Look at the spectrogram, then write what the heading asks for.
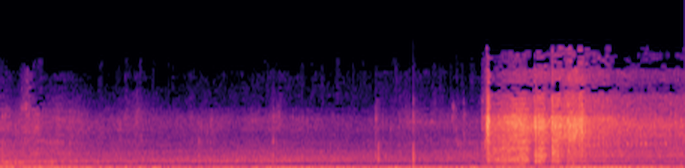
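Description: A Ford Focus RS parked in the woods catches and settles into a low, steady idle, with a brief rise in engine sound near the end, close by.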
